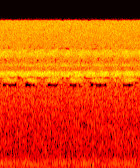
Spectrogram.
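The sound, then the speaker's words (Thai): A steady, continuous chorus of crickets chirping, high-pitched and constant throughout, fairly quiet with a faint low background hum and no voices. “เหมือนเสียงจิ้งหรีดในขณะนี้เสียงจิ้งหรีดไม่ได้ทำลายลมของเราลมยังเข้ายังออกอยู่”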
